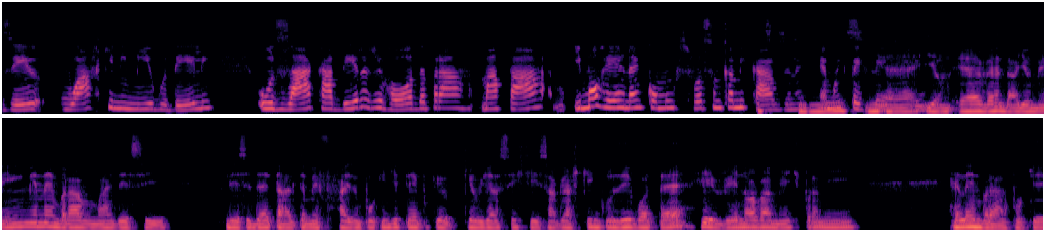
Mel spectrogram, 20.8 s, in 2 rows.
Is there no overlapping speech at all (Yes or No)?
No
